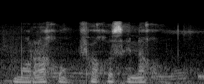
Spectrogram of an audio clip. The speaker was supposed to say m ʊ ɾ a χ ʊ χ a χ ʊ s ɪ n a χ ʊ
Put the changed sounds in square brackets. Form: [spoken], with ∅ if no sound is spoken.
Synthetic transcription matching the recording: m ʊ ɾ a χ ʊ [f] a χ ʊ s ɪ n a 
